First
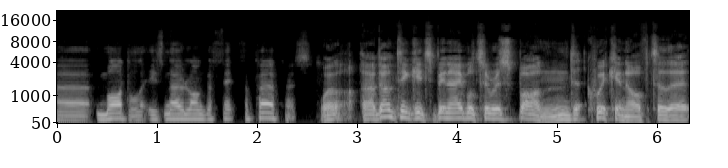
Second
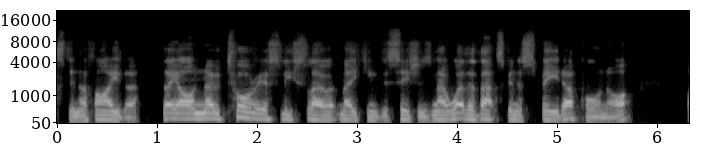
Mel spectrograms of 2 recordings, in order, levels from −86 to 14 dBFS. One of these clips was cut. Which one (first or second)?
first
